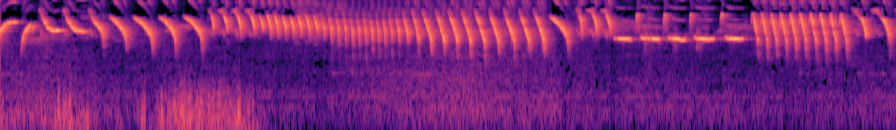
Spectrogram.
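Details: Young canary rolling song to stimulate other canaries, made of descending whistled notes leading into a long rapid trill, a few flat repeated tones and a final fast burst; faint rustling early.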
